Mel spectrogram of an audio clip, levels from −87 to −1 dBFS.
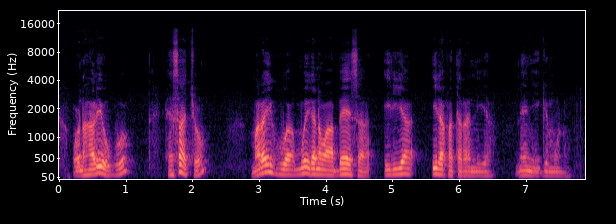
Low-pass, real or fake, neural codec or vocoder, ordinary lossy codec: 14.4 kHz; fake; vocoder, 44.1 kHz, 128 mel bands, Pupu-Vocoder; none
